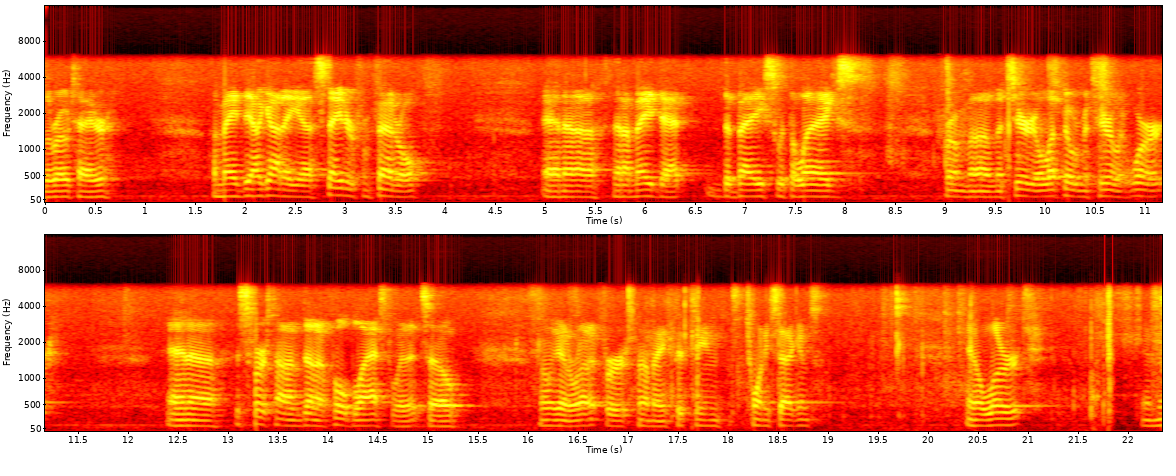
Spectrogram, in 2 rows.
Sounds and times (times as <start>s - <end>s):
Speech: 0.0s - 0.8s, 1.7s - 3.9s, 5.0s - 8.3s, 9.0s - 11.4s, 12.4s - 15.4s, 16.1s - 19.0s, 20.4s - 21.2s, 22.1s - 22.3s.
